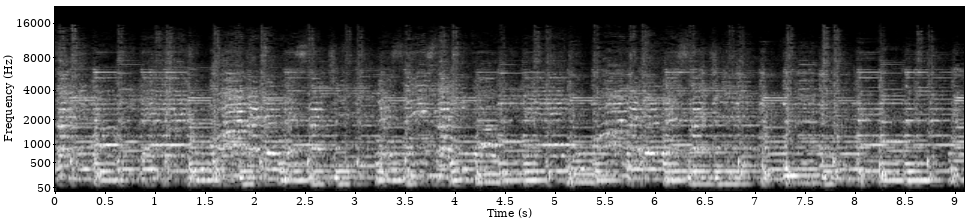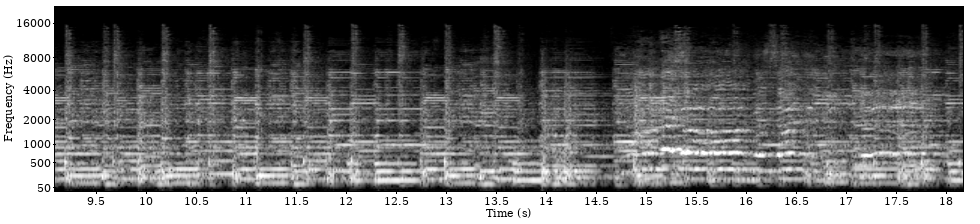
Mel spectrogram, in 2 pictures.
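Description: Live music: a mixed choir of men's and women's voices singing over band accompaniment with guitar and a steady beat.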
